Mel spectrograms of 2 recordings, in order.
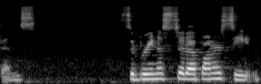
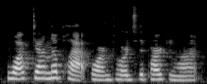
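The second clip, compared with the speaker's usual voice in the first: plain reading voice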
